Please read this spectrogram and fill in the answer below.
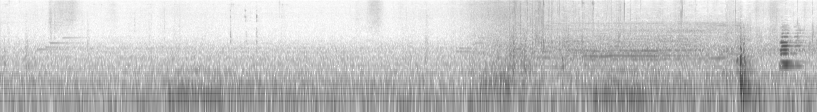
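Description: Low, steady rumble of a car's engine and tyres heard from inside the moving cabin. From about five seconds in a held tone sounds over it, ended by a sharp thump shortly before the end.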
